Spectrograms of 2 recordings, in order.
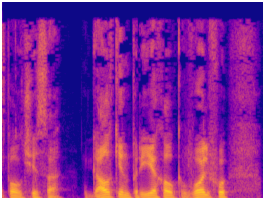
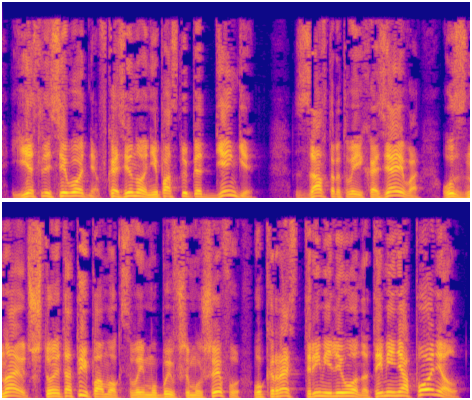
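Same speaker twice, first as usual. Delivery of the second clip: loud, raised, menacing warning; threatening; 8 semitones higher, 7 dB louder than usual. A narrator's reading. Wolf threatening the general by phone, forceful. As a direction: lay down the threat loudly, building to a shouted question.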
